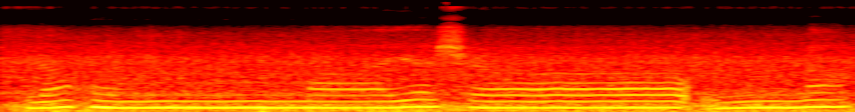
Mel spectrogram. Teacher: میم ساکن کے فوراً بعد میم متحرک آ رہا ہے، یعنی کہ میم زبر کے ساتھ آ رہا ہے تو ہم نے دونوں میم کا ادغام کر دیا اور ادغام شفوی کر دیا۔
